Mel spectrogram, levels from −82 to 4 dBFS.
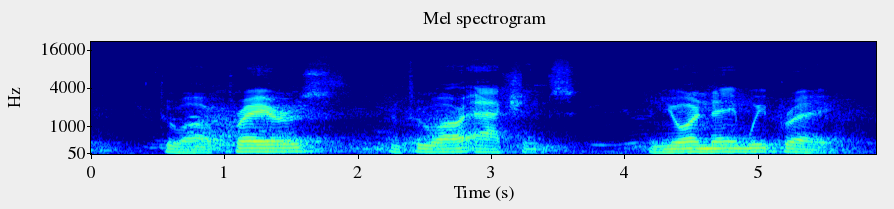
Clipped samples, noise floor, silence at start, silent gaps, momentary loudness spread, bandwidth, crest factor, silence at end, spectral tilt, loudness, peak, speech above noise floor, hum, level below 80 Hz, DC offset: under 0.1%; -60 dBFS; 0 s; none; 18 LU; 15 kHz; 20 dB; 0.05 s; -6 dB/octave; -38 LUFS; -20 dBFS; 22 dB; none; -70 dBFS; under 0.1%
